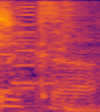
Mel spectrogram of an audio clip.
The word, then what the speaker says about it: Escha: Now, why don't you introduce yourself, Escha? Oh, it's Oh, it's Escha. Escha. So it's Eschology. I'm... Now, She's how will we stuttering. know the pronunciation of the last name?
